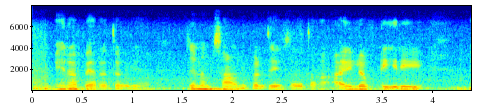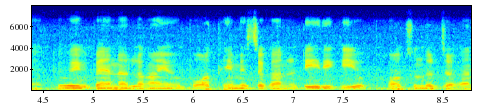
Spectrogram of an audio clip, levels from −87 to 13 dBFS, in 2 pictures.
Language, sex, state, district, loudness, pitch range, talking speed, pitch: Garhwali, male, Uttarakhand, Tehri Garhwal, -18 LUFS, 105-120 Hz, 175 wpm, 110 Hz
